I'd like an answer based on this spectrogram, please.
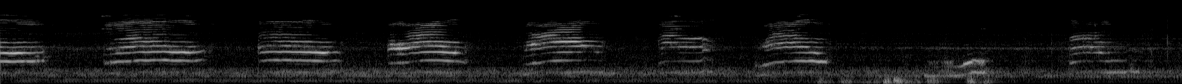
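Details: Kittens ten days old, recorded July 24, 2011, mewing in a rapid series: about seven short, high-pitched cries spaced roughly every second or so, some wavering upward, with a brief soft bump of handling noise near the end.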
